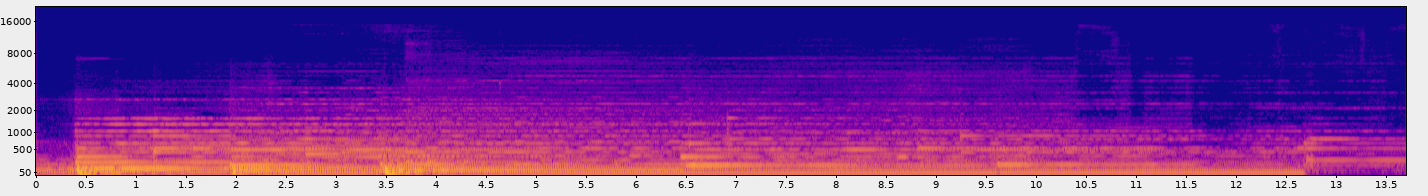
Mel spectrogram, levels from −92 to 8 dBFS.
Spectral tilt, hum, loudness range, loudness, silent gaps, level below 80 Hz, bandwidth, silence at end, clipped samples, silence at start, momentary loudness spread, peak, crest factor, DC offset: -10.5 dB/octave; none; 10 LU; -25 LUFS; none; -26 dBFS; 5.2 kHz; 0 s; under 0.1%; 0 s; 15 LU; -2 dBFS; 20 dB; under 0.1%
